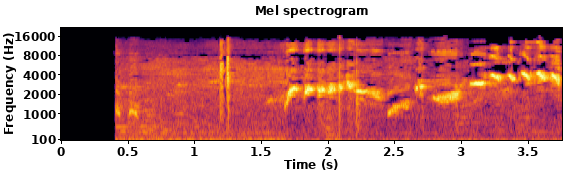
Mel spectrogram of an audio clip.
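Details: White-rumped shama singing a flowing run of clear whistled notes that climb steadily from mid to high pitch, with quick warbled turns and a few sharp chips, over a low background hum.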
